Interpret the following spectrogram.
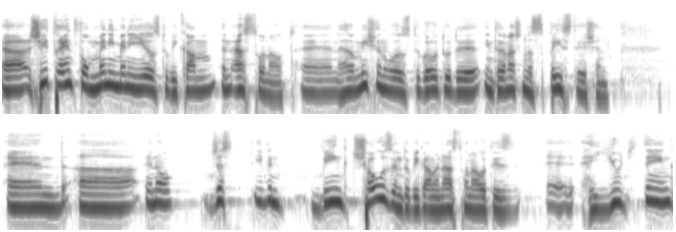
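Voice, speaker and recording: A man speaks at a moderate pace with a strong Israeli accent. His voice is high for a man, with a dark, mellow tone and ordinary pitch variation. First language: Hebrew. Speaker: head of accessibility at a tech company. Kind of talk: conference talk. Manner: halting, many fillers.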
